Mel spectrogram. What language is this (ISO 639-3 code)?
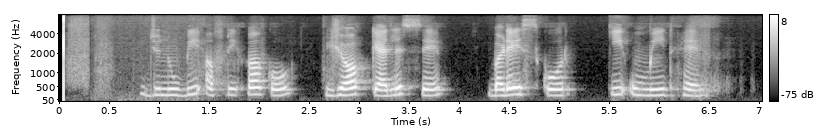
urd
